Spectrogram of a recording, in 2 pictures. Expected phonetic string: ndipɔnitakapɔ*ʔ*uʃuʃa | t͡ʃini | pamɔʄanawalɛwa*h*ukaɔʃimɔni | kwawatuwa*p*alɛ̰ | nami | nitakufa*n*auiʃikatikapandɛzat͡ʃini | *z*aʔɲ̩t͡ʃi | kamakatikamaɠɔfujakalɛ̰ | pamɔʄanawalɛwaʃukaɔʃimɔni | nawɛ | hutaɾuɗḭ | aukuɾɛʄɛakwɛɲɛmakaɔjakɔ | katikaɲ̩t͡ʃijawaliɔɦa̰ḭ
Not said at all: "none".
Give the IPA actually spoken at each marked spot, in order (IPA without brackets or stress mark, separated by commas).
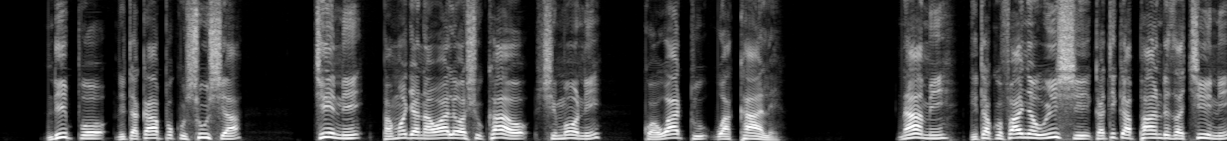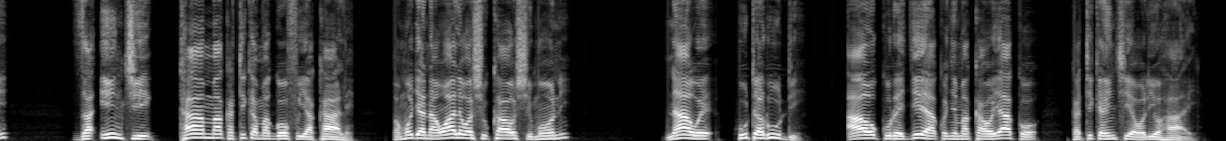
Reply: k, ʃ, k, ɲ, z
